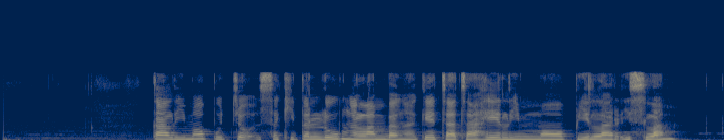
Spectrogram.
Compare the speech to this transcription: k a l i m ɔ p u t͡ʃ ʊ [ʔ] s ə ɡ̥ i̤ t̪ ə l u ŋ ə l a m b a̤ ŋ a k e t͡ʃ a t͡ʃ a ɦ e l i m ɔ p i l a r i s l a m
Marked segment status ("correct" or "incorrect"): correct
